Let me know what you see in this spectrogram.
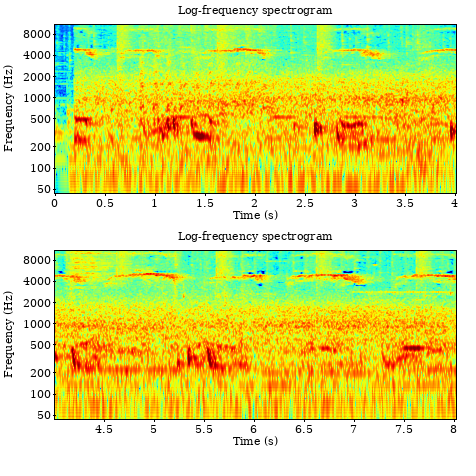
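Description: Rock pigeons cooing: low, wavering coos repeated and overlapping over a steady background hiss, with faint high chirps recurring about once a second.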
